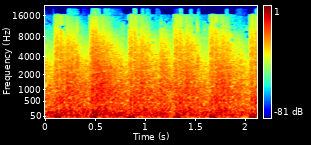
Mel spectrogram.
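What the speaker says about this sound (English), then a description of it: "let's fire with the armor piercing" Rapid bursts of armor-piercing 25mm cannon fire in the video game Men of War: Assault Squad, loud and sustained with repeated rhythmic thuds, no talk.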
